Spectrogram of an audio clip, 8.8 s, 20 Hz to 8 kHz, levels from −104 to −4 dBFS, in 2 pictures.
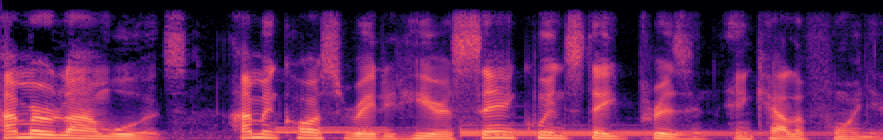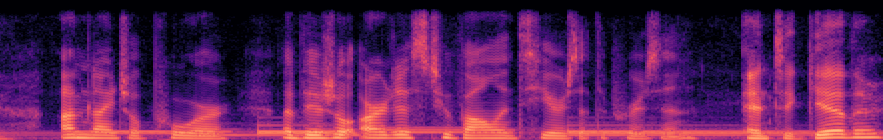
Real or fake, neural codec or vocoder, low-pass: real; none; 7.2 kHz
